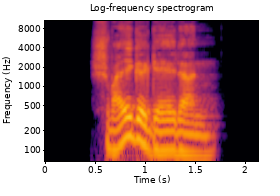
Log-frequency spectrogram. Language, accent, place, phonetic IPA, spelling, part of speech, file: German, Germany, Berlin, [ˈʃvaɪ̯ɡəˌɡɛldɐn], Schweigegeldern, noun, De-Schweigegeldern.ogg
- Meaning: dative plural of Schweigegeld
